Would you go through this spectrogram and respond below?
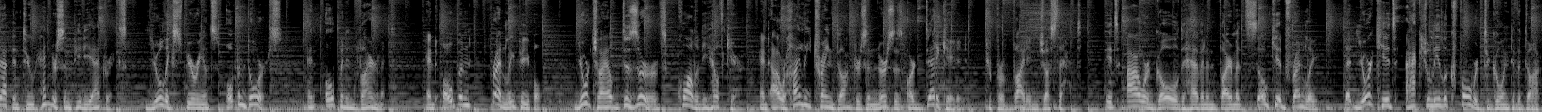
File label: Medical with Music Bed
